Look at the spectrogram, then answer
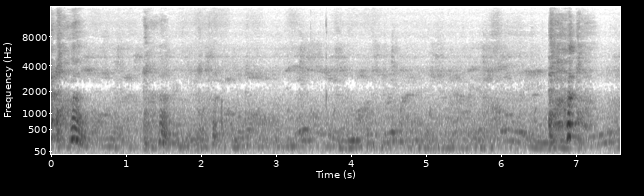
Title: Girl coughing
